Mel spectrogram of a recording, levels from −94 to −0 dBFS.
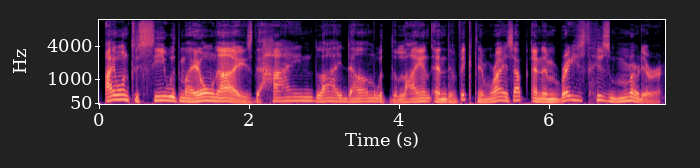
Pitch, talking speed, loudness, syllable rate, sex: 125 Hz, 190 wpm, -21 LUFS, 4.1 syllables/s, male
